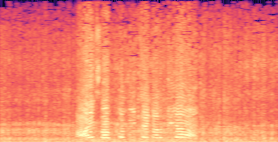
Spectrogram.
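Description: Another motorcycle roars past close by.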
